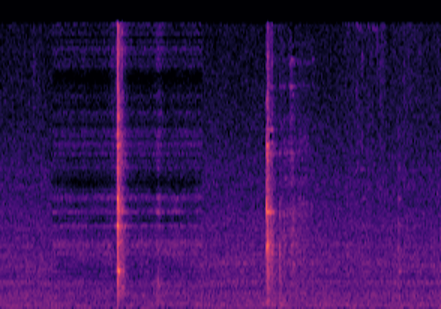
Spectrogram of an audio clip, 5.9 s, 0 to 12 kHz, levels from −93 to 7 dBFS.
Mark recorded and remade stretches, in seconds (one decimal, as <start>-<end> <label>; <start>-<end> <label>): 0.0-0.7 recorded; 0.7-2.7 remade; 2.7-5.9 recorded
